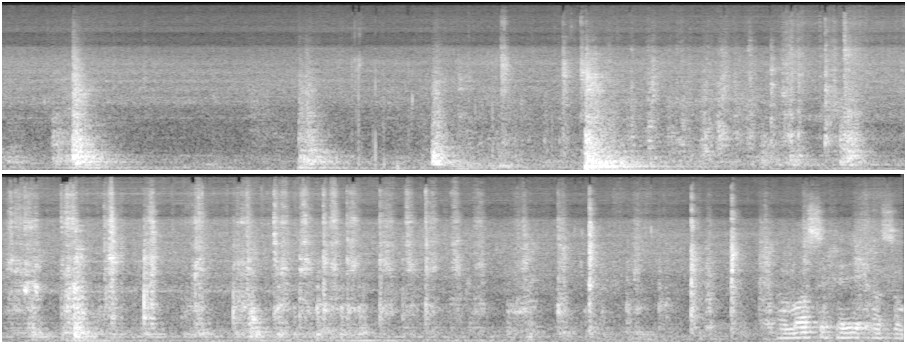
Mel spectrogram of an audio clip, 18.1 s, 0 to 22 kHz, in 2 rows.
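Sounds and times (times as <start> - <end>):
objects scraping and clinking: 6.8 - 18.0.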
